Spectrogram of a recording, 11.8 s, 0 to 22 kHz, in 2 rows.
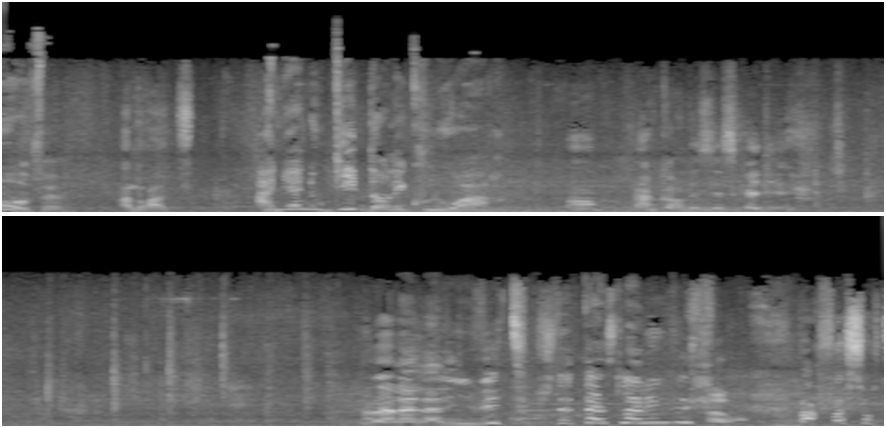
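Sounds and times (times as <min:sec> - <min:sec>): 
metro train rumbling through a station: 0:00.0 - 0:11.7
speech: 0:00.2 - 0:05.6, 0:08.3 - 0:11.7
metro train wheels clattering over the rails: 0:03.3 - 0:10.1.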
